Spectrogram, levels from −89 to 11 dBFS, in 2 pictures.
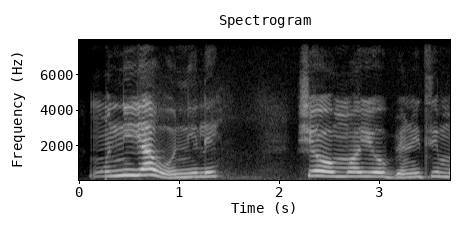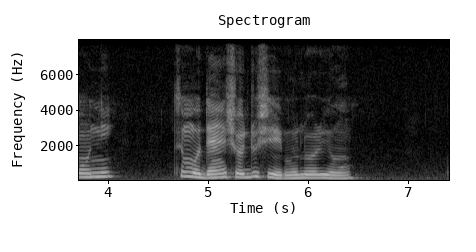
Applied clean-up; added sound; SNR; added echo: none; none; none; none.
